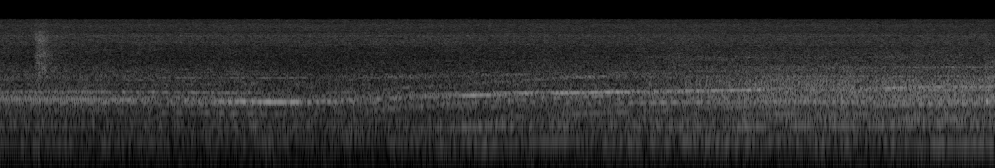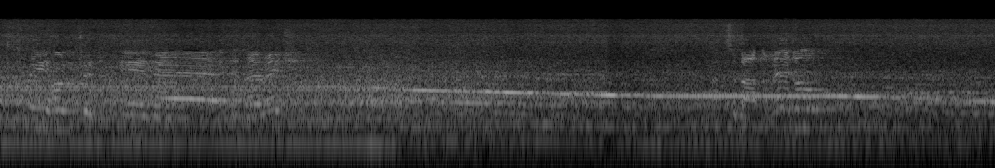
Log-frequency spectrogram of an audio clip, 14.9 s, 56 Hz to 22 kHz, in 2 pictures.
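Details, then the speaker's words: Bridgeport milling machine (48" table, Vari-speed head) spindle in low range: quiet, steady even hum with no knocking or grinding; normal smooth spindle running. "That's the lowest in low range. It's about 50 RPM."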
